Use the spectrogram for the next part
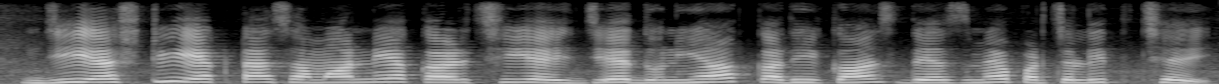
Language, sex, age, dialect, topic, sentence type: Maithili, female, 25-30, Eastern / Thethi, banking, statement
